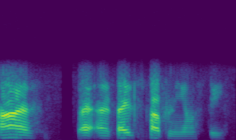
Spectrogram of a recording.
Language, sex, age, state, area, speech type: Sanskrit, male, 18-30, Chhattisgarh, urban, conversation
